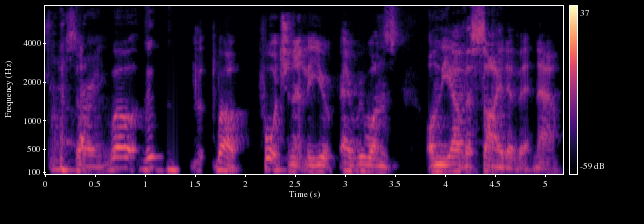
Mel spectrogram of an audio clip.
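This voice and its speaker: A man hosts an interview in a relaxed, conversational way. He repeats words while working out his questions. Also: medium pitch, fairly quick, husky. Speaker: podcast host. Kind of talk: casual interview.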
